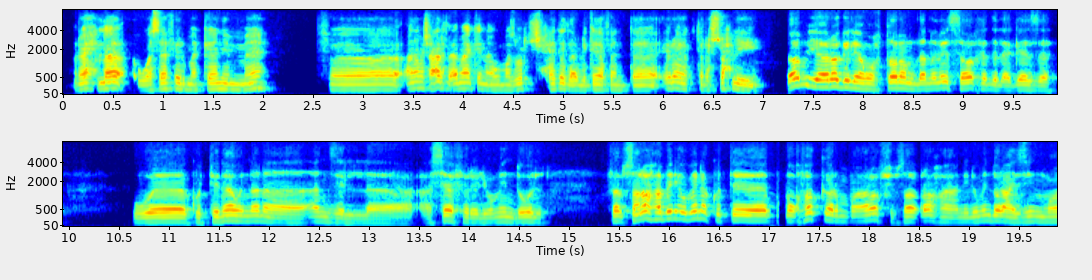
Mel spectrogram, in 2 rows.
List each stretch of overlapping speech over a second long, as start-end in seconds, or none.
none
